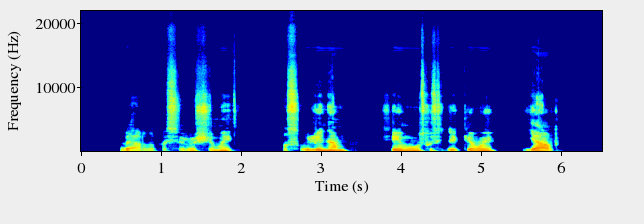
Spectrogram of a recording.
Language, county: Lithuanian, Kaunas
